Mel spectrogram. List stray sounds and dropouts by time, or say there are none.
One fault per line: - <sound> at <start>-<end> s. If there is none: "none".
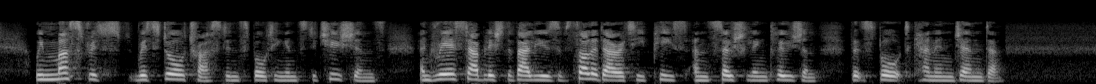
none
